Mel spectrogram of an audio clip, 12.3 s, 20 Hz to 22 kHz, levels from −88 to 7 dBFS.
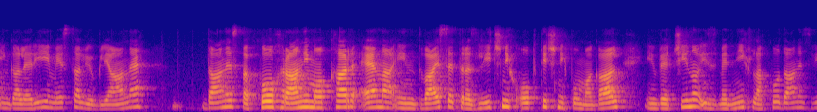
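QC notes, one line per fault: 3.27–8.11 s, automatic gain falling: the gain control judged the input too loud, or its background noise too strong, and eased it down by about 5 dB, so speech and background sink together before "pomagal in večino izmed".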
